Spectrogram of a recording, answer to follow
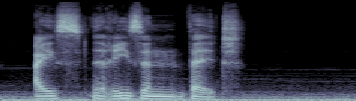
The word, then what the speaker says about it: Eisriesenwelt: Eisressenwelt caverns. So that's a German word, actually. And it's pronounced Eisriesenwelt.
